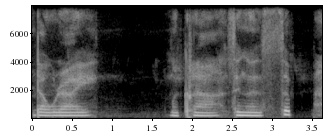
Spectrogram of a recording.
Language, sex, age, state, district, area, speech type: Bodo, female, 18-30, Assam, Baksa, rural, spontaneous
